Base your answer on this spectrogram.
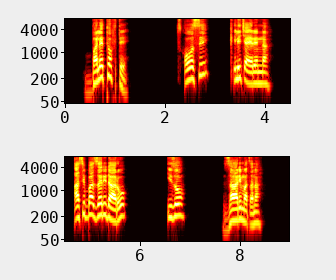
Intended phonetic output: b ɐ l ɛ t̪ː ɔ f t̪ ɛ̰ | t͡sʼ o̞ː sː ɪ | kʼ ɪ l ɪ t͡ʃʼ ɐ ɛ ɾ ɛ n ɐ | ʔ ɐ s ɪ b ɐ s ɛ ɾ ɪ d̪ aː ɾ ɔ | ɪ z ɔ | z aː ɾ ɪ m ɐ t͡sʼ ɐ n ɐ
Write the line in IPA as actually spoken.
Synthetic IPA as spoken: b ɐ l ɛ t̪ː ɔ f t̪ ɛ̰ | t͡sʼ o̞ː sː ɪ | kʼ ɪ l ɪ t͡ʃʼ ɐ ɛ ɾ ɛ nː ɐ | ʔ ɐ s ɪ b ɐ z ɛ ɾ ɪ d̪ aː ɾ ɔ | ɪ z ɔ | z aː ɾ ɪ m ɐ t͡sʼ ɐ n ɐ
